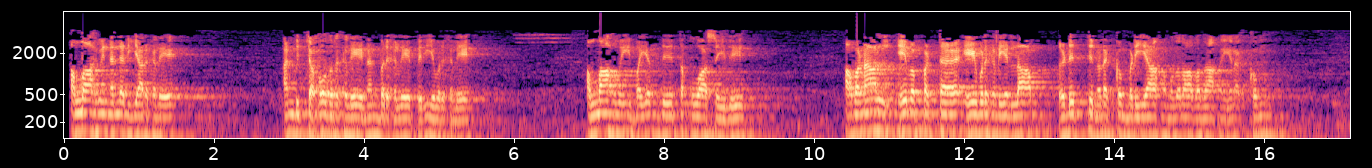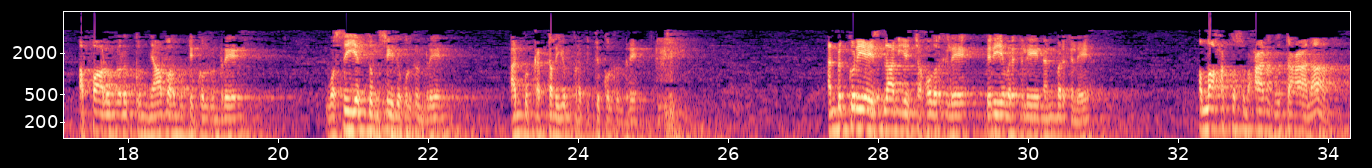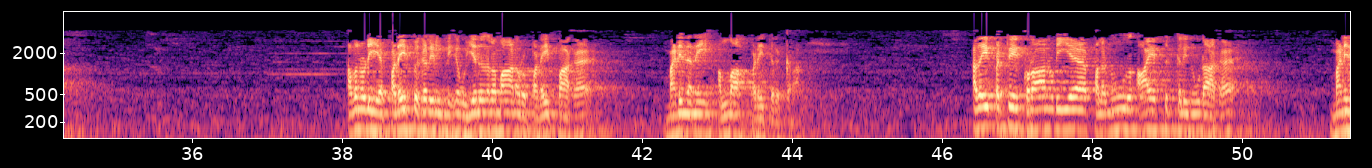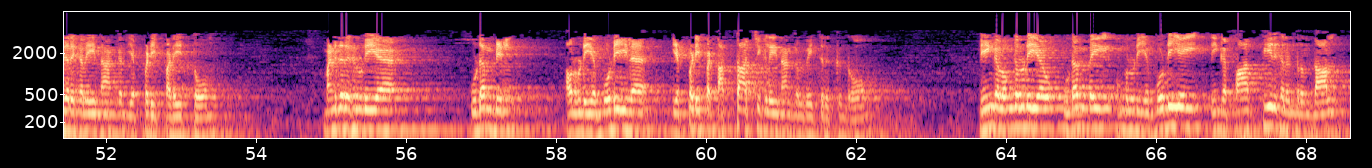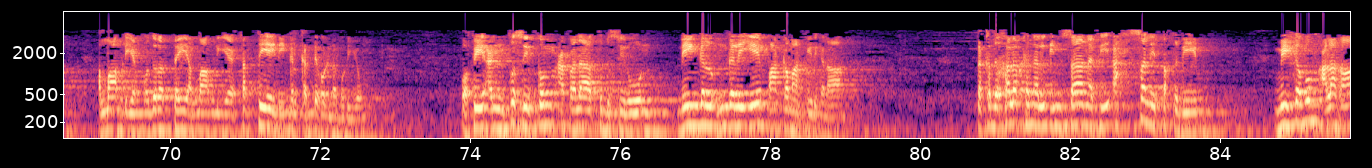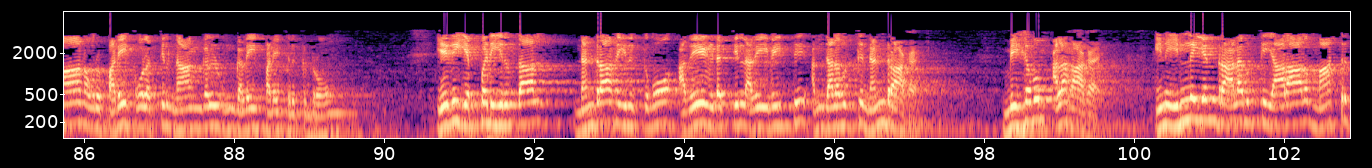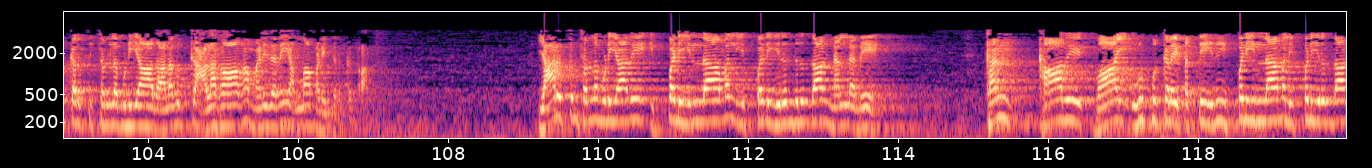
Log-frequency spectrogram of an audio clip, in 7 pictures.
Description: Allahvin Adiyaarhalin Panpuhal (அல்லாஹ்வின் அடியார்களின் பண்புகள்) | Audio Bayans | All Ceylon Muslim Youth Community | Addalaichenai
Majma Ul Khairah Jumua Masjith (Nimal Road)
